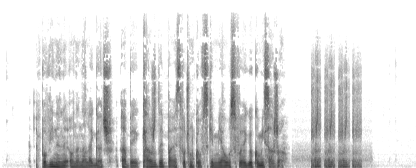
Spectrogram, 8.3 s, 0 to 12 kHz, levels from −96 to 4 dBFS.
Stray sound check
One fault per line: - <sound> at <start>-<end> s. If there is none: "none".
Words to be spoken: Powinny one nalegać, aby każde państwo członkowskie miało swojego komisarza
- laugh at 6.2-7.2 s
